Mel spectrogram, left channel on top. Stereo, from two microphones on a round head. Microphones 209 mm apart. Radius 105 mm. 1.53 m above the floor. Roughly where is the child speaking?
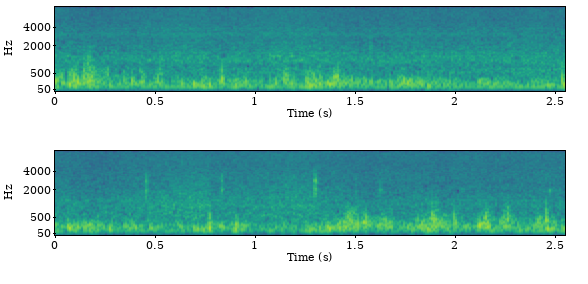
No child speaking in this recording.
